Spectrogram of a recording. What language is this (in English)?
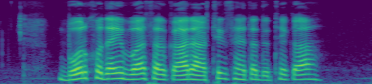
Chhattisgarhi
